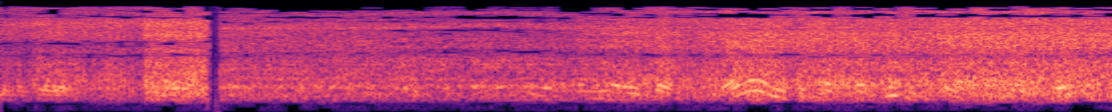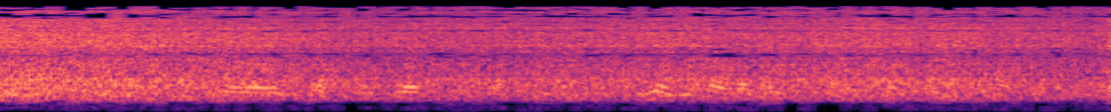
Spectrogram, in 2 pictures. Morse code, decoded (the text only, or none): none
